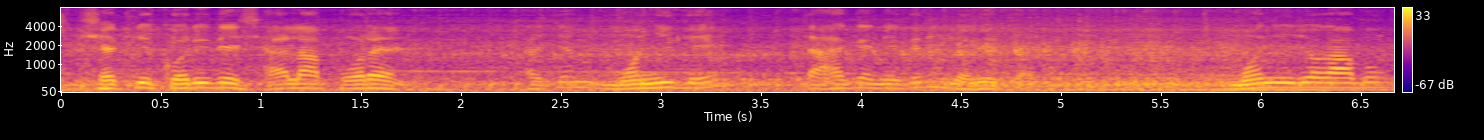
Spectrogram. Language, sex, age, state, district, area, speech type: Odia, male, 60+, Odisha, Balangir, urban, spontaneous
